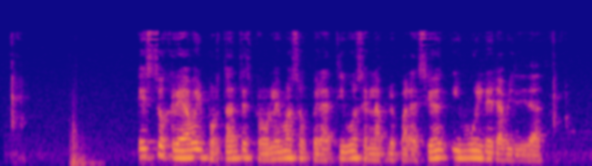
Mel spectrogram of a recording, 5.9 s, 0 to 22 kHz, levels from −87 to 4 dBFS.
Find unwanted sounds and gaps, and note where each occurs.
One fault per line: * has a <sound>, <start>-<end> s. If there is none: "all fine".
* has a thud, 0.7-1.1 s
